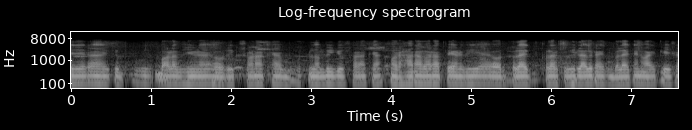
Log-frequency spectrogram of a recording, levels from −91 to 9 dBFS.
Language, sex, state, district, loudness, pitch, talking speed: Hindi, male, Bihar, Sitamarhi, -34 LUFS, 105 Hz, 275 wpm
